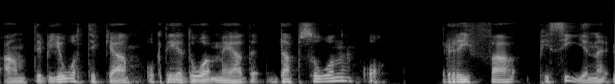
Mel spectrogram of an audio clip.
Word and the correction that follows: rifampicin: Uttalar jag det rätt där? – Rifampicin kanske? – Ja. Rifampicin.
